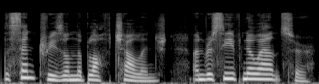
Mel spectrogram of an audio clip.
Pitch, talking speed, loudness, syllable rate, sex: 210 Hz, 190 wpm, -16 LUFS, 5.5 syllables/s, female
